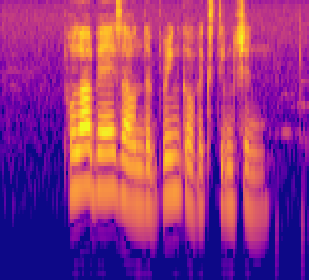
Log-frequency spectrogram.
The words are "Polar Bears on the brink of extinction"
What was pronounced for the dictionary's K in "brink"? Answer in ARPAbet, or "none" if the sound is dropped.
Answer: K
